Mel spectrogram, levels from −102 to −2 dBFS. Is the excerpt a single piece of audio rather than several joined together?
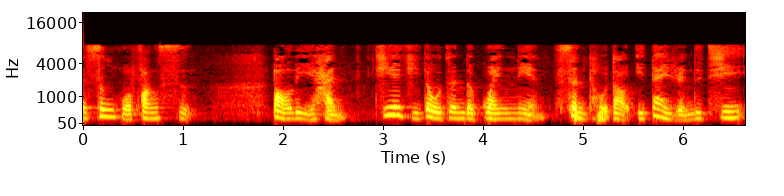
no; 2 cuts; at 1.8 s, 4.7 s

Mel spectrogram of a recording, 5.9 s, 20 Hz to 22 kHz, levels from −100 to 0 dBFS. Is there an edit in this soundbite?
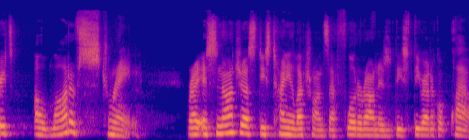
no; 0 cuts

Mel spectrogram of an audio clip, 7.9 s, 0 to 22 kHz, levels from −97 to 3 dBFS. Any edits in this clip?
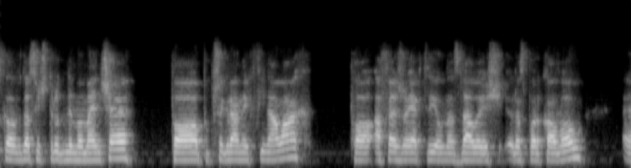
no; 0 cuts

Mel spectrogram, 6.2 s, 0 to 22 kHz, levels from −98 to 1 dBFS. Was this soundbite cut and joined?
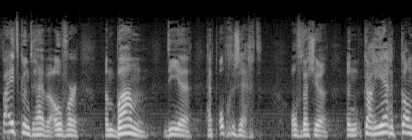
no; 0 cuts

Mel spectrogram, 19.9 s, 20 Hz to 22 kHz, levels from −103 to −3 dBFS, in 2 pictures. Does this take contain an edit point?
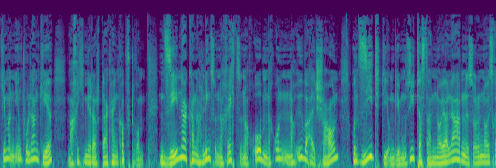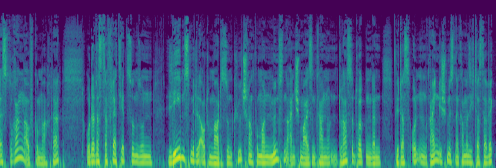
no; 0 cuts

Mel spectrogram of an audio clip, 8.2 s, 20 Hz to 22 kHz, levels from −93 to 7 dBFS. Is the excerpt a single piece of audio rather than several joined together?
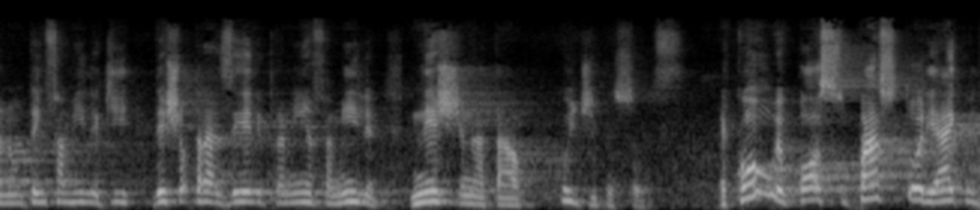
no; 2 cuts; at 3.4 s, 5.9 s

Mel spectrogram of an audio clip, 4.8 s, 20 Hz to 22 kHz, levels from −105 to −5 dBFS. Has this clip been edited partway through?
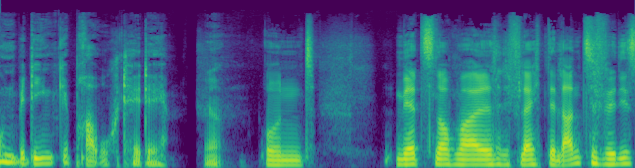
yes; 2 cuts; at 1.5 s, 3.0 s

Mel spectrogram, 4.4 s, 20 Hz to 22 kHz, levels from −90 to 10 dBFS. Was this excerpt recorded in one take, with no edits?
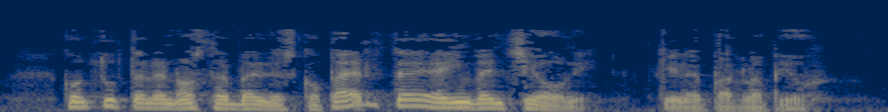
no; 1 cut; at 3.1 s

